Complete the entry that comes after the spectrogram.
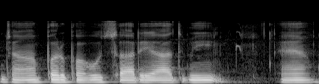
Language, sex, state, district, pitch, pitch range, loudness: Hindi, male, Jharkhand, Deoghar, 105 Hz, 100-105 Hz, -14 LUFS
